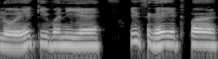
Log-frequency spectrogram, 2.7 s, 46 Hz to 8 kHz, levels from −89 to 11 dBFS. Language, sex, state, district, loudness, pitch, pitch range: Hindi, male, Bihar, Lakhisarai, -18 LUFS, 160 Hz, 150-170 Hz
